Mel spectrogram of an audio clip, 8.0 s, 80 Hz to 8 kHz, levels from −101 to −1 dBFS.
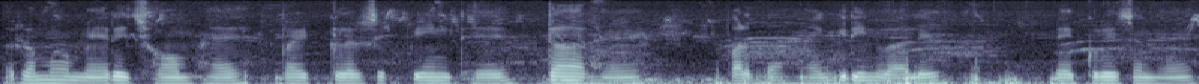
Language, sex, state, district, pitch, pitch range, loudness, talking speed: Hindi, male, Uttar Pradesh, Etah, 110 Hz, 110-120 Hz, -28 LUFS, 125 wpm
